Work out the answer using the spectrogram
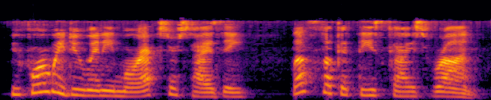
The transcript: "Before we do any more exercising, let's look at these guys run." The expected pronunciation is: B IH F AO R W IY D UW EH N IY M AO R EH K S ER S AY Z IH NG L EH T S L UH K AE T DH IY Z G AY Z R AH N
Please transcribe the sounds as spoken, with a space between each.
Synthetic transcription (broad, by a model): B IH F AO R W IY D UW EH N IY M AO R EH K S ER S AY Z IH NG L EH T S L UH K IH T DH IY Z G AY Z R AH N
